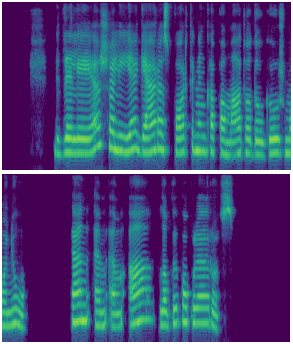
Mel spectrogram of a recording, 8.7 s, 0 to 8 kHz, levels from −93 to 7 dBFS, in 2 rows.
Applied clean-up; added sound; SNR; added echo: neural mask model Resemble Enhance denoiser.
